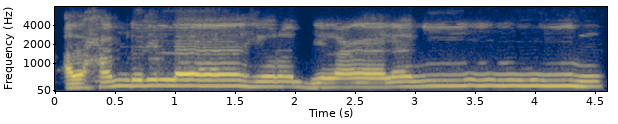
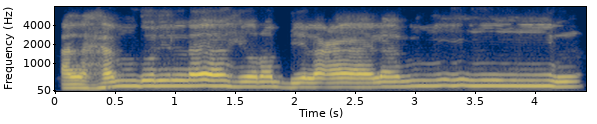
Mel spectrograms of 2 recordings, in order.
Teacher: Berubah nih, harusnya H, ya, H itu ada di tenggorokan tengah. Nyasar ke bawah, Alhamdulillahirabbil alamin.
